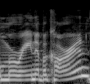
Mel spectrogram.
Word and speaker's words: Morena Baccarin: What's her name? Monera. How do you pronounce it? – Oh, Morena Baccarin? – Yes.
